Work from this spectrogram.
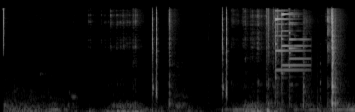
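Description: A metal knife blade scrapes and shaves curls off the end of a whole, palm-sized rectangular bar of dry, red-coated Tiffany soap held in one hand, and the shavings fall onto a dark surface. The result is a quiet series of dry, bright, crackly scrapes and sharp clicks that stop short, over a faint low murmur.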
